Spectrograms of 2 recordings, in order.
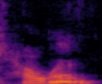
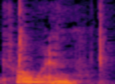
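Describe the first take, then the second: First: The first syllable rhymes with 'now'. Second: The first syllable rhymes with 'go'. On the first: The speaker calls it right. "C O W A N should be fairly simple, right?" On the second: The speaker calls it wrong. "but no, they say Cohen"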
